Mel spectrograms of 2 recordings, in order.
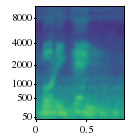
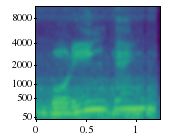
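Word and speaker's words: Borikén: You might have heard some refer to it as boring. B O R I N. There was no N for the Tenos. Tyos didn't call it Boring. They just called it Boren without that N in the middle.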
